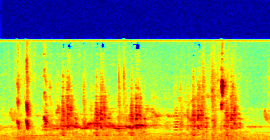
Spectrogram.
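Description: Common Starling chatter: a dense, busy jumble of harsh clicks, rattles and squeaky notes, with overlapping bursts suggesting several birds and perhaps wingbeats.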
